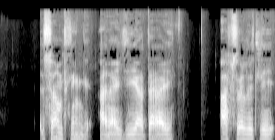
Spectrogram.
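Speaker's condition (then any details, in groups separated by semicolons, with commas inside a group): ALS; voice severely damaged, hard to understand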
